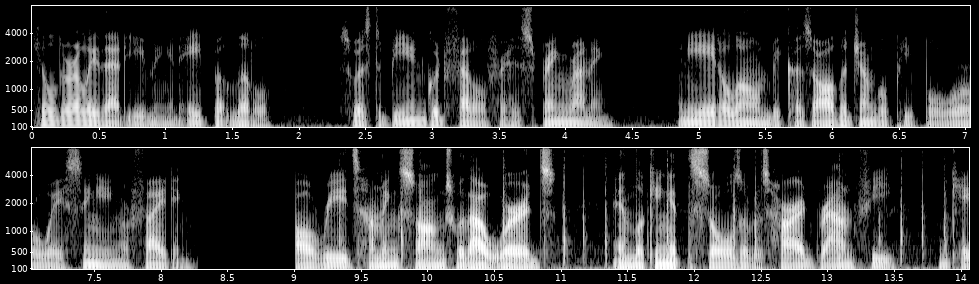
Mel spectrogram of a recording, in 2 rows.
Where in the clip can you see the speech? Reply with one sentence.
The speech can be heard from 0.0 to 8.2 s and from 9.0 to 14.0 s.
